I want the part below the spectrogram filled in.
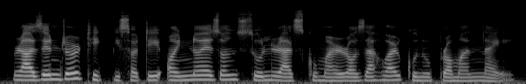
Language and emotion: Assamese, neutral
